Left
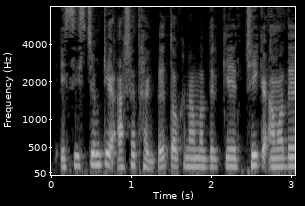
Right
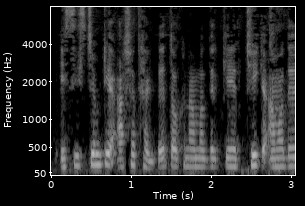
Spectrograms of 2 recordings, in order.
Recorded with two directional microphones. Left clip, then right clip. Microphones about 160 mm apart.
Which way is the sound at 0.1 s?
40° left (ahead or behind).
